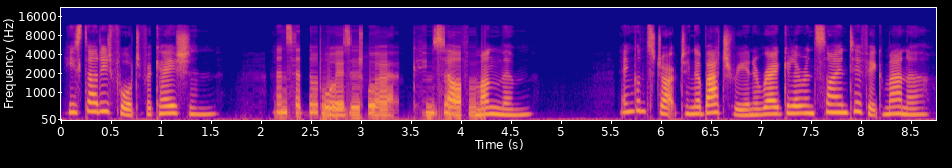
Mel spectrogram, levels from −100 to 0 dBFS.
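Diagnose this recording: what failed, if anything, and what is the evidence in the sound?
The driver buffer likely underran: from 1.75 to 4.25 s, half the speech becomes repeated 10.7 ms blocks, giving a robotic sound buzzing at 94 Hz.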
